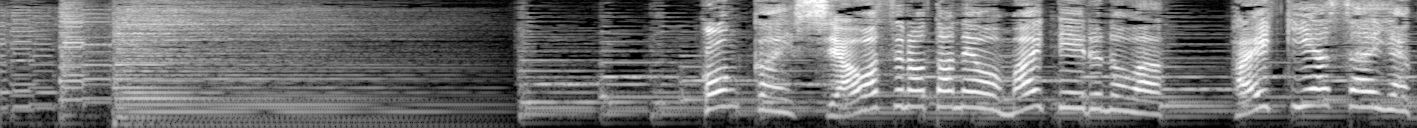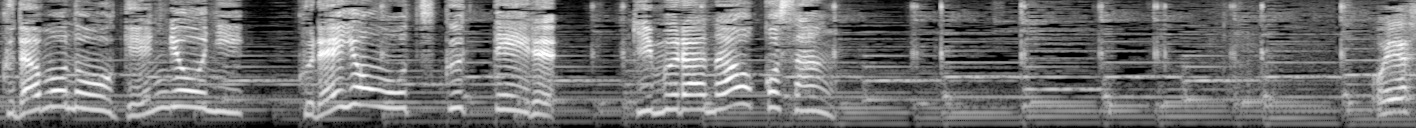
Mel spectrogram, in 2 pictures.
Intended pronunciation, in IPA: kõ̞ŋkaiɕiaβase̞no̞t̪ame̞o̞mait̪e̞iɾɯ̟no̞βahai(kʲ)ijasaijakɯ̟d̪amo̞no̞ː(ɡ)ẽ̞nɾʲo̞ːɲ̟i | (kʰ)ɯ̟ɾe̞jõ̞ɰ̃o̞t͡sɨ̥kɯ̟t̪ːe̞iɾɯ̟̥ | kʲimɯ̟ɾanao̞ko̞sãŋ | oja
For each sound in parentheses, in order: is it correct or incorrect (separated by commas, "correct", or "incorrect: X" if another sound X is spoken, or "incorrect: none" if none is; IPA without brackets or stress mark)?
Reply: correct, correct, incorrect: k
